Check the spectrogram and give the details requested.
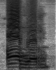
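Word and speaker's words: hour: ओ से पहले आने वाला एच साइलेंट होता है, जैसे आवर, इको, ऑनेस्ट।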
